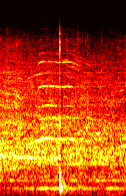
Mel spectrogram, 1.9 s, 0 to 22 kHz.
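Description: A large rally crowd at the Washington Monument on the morning of January 6, 2021, where Giuliani spoke, roars and cheers in a steady, dense wash of noise with scattered whoops, broken by one brief sharp burst midway through.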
